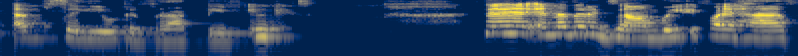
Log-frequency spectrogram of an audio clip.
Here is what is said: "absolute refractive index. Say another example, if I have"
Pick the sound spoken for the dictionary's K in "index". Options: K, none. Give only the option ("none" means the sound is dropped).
none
